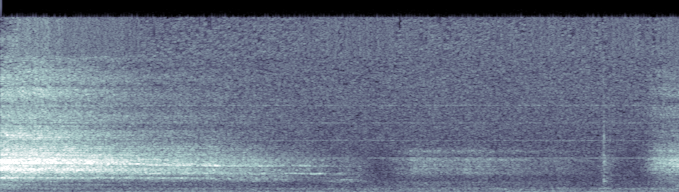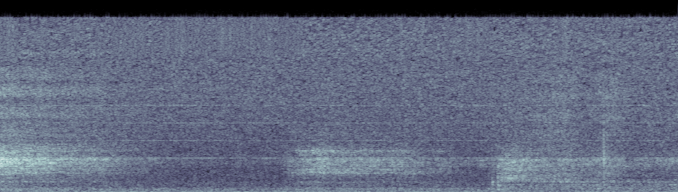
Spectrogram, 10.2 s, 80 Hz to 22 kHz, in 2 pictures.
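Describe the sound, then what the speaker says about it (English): Slow, deep breaths in and out taken while holding a ribcage stretch: a soft airy hiss that swells and fades over several long cycles above a steady low background hum. "take 3 breaths in"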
